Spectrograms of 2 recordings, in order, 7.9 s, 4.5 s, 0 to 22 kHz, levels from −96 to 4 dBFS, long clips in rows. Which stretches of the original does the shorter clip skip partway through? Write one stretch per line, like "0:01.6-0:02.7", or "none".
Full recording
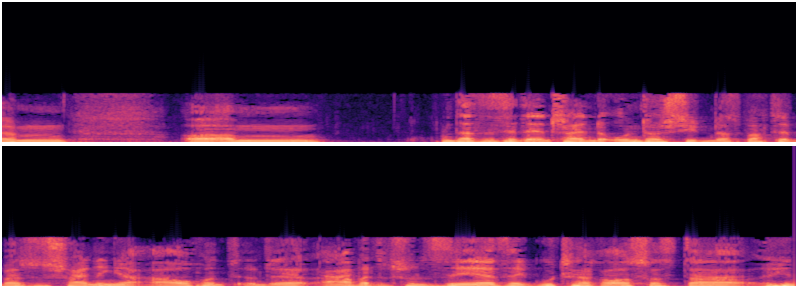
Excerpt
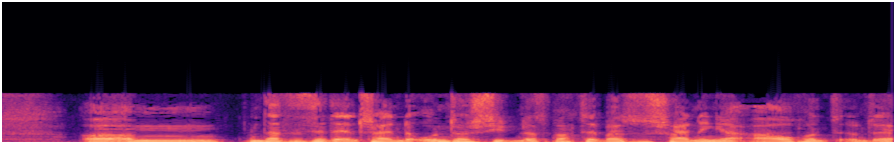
0:01.7-0:02.1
